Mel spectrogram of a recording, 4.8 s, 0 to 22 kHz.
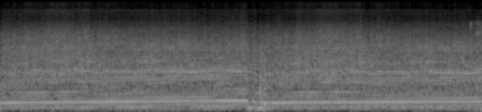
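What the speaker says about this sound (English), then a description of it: "Those Z4s don't sound like Z4s, do they?" Race car engines from BMW Z4s in the iRacing sim at a Bathurst 12-hour event, a steady loud droning whine holding pitch, briefly dipping as the car shifts or lifts, then resuming its continuous buzz.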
